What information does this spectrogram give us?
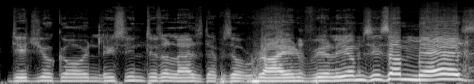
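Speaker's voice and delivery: very loud, slow, drawn-out put-on Indian man's accent. Recalling a bit where an Indian man calls in about the episode: Indian man's voice. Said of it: "we did do an Indian man br- calling in".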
